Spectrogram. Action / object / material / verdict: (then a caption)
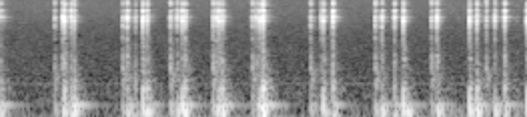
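tap / glass jar full of candies / glass / none. Fingertips from both hands tap quickly on a clear glass jar full of gummy candies. Each tap gives a short, bright click over a soft low thump that dies away almost at once, in an irregular rapid rhythm.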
